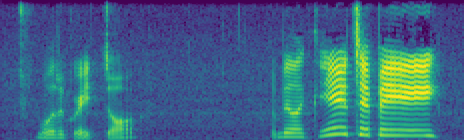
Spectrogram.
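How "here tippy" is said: high-pitched, calling-out voice. Retelling calling a childhood dog, imitating calling a dog. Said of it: "When I used to call my dog".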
